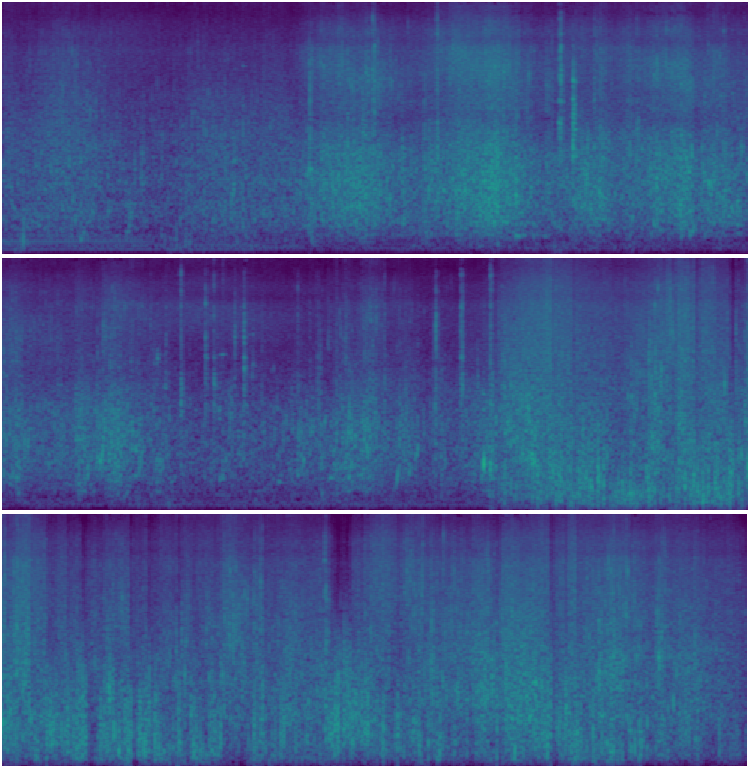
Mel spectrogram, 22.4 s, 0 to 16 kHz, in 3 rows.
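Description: A Rob Roy 23 sailboat sailing close-hauled toward Monhegan Island off Boothbay, with steady loud wind buffeting the microphone and waves rushing against the hull throughout, growing rougher partway through.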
